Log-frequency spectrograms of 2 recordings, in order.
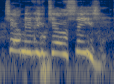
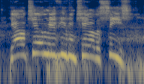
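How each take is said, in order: First: Same challenge pushed higher; insistent repeat. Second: Said in the usual way. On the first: Shown as a demonstration. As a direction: press the viewers harder on the repeat.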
